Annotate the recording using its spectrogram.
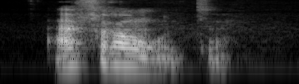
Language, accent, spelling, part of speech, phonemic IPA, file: French, Canada, affrontes, verb, /a.fʁɔ̃t/, LL-Q150 (fra)-affrontes.wav
- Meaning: second-person singular present indicative/subjunctive of affronter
